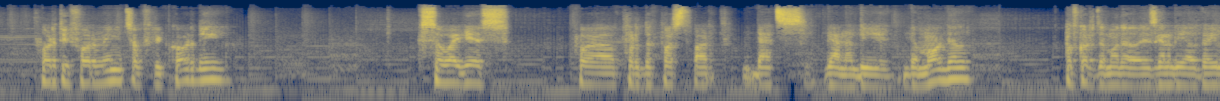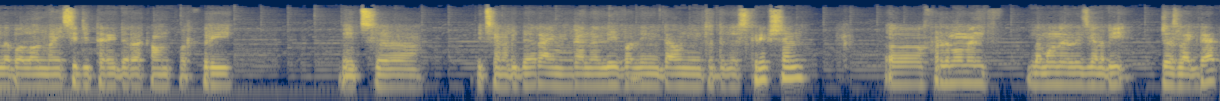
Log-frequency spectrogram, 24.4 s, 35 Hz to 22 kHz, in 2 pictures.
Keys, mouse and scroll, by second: 3.2 shift+middle click, 3.3-3.6 scroll up 1, 3.9-6.9 shift+middle drag, 7.9-11.8 shift+middle drag.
